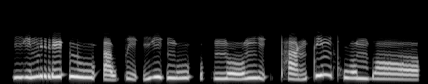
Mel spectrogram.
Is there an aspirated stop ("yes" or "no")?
yes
